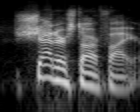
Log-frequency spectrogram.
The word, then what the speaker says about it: Shatter Starfire: You have to say it like it's clearly one word. Shatter Starfire.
